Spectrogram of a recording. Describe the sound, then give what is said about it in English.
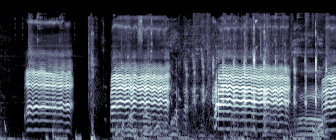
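A person imitates a sheep, letting out three loud, wavering bleats, each about a second long with short gaps between, followed by a shorter trailing bleat. “do a sheep.”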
